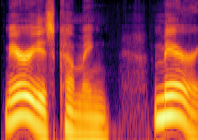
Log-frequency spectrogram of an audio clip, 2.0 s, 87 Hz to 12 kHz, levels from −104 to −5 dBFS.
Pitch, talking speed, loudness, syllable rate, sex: 150 Hz, 120 wpm, -16 LUFS, 4.6 syllables/s, male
